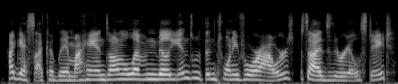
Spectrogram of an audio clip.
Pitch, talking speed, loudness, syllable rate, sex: 220 Hz, 270 wpm, -19 LUFS, 7.1 syllables/s, female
